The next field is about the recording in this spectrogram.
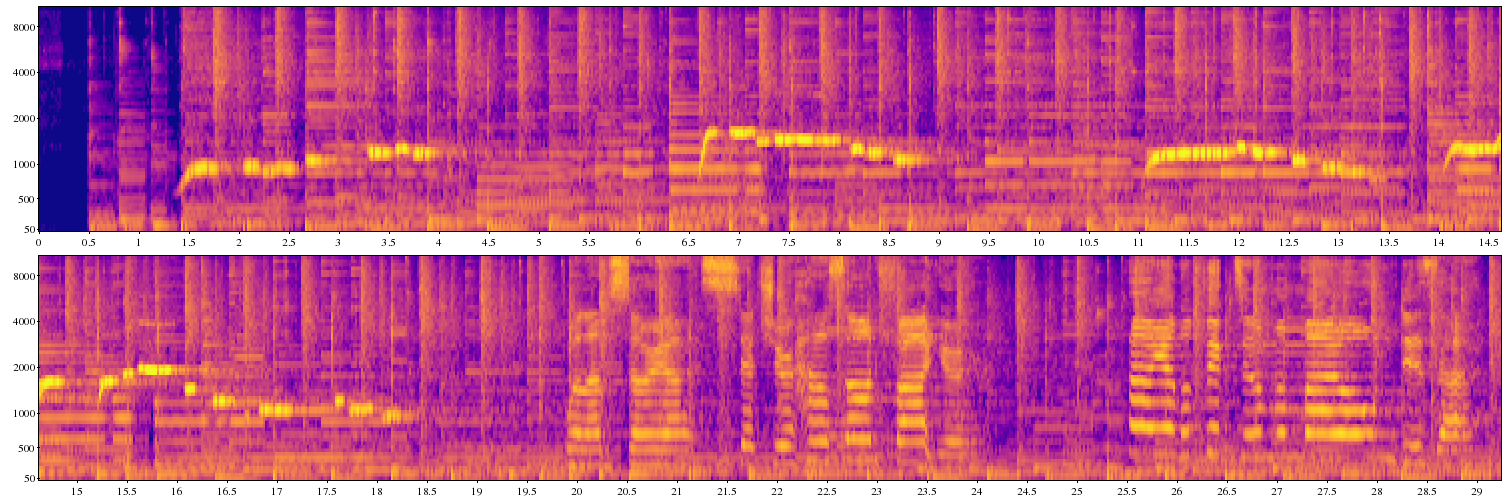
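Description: A song opens with a steady plucked and strummed accompaniment while a clear, high whistled melody glides and bends above it, later joined by brighter percussive accents.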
